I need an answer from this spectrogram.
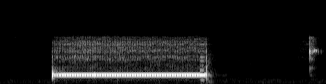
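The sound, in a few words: telephone dial tone and dialing for a cold call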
